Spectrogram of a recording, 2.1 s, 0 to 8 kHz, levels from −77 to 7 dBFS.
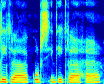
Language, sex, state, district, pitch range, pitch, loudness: Hindi, female, Jharkhand, Palamu, 210-230 Hz, 220 Hz, -14 LUFS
